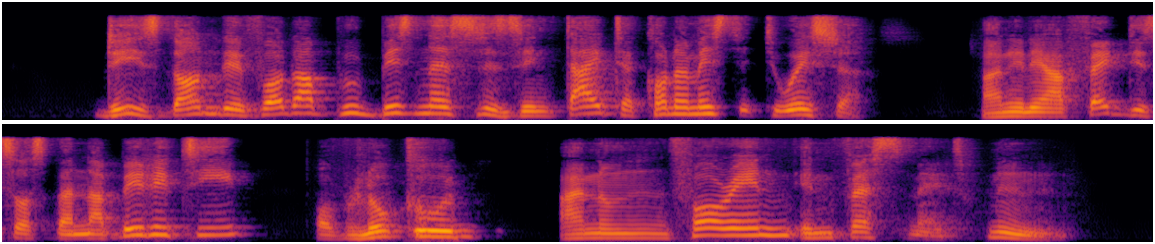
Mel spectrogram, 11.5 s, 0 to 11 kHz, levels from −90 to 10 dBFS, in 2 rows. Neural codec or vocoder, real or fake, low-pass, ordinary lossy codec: codec, 16 kHz, 0.5 kbps, X-Codec, WavLM features, trained on Multilingual LibriSpeech; fake; 7.2 kHz; none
